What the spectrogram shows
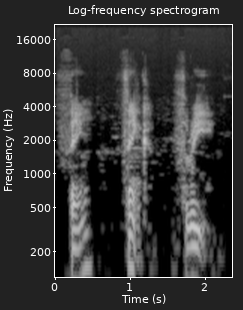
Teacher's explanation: this pair is dental fricative which is quite rare in most languages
